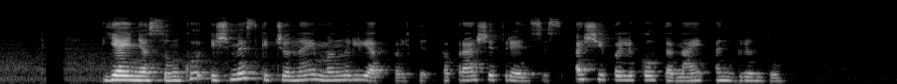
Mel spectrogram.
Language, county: Lithuanian, Vilnius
